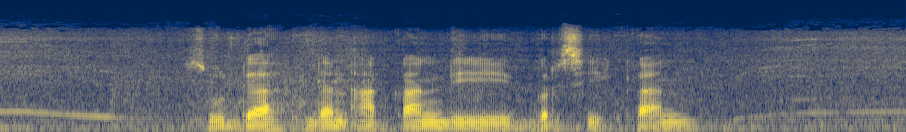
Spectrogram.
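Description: A man speaks nearby in a casual voice.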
